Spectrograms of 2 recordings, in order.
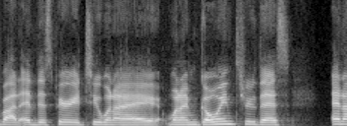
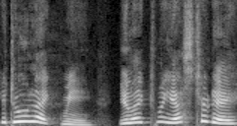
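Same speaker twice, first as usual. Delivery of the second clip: put-on Irish accent with very high voice; 10 semitones higher, 3 dB louder than usual. Imitating a TikTok soundbite from a movie: Irish accent. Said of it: "it's an Irish accent".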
